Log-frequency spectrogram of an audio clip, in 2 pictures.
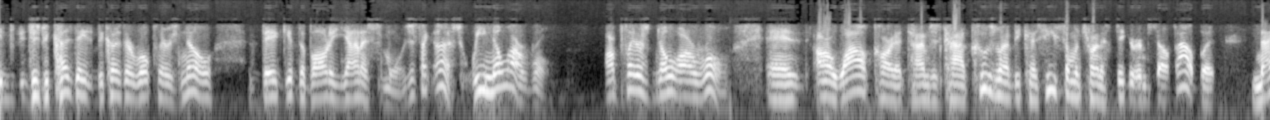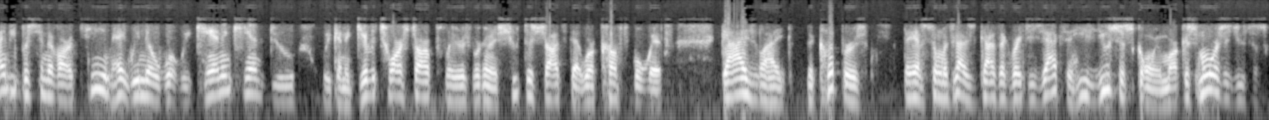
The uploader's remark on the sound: called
